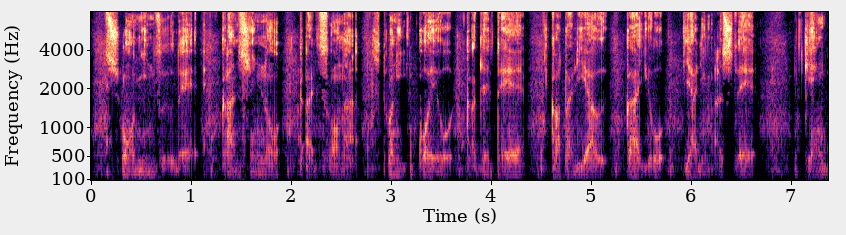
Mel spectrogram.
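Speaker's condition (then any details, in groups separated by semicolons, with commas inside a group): Laryngectomy, esophageal speech; voice lost with larynx removal, single words came after a while, improves with practice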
